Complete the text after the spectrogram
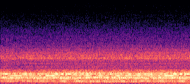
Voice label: VOX, VOCODER; VOCODER 1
